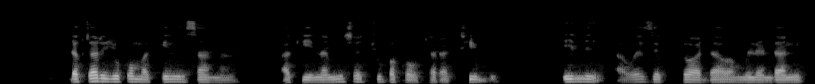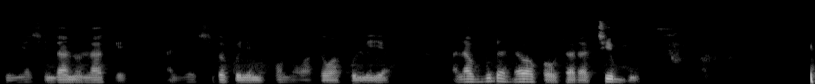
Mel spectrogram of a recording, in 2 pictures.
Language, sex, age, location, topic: Swahili, male, 18-24, Kisumu, health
